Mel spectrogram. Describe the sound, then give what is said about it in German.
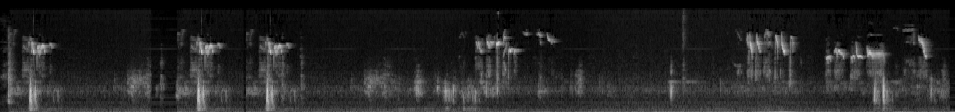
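A European robin sings alone in short, high, thin phrases with sharp trills and tinkling notes, separated by brief pauses, against a soft low background hum. “Ich würde zum Abschluss nochmal das Rotkehlchen anmachen.”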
